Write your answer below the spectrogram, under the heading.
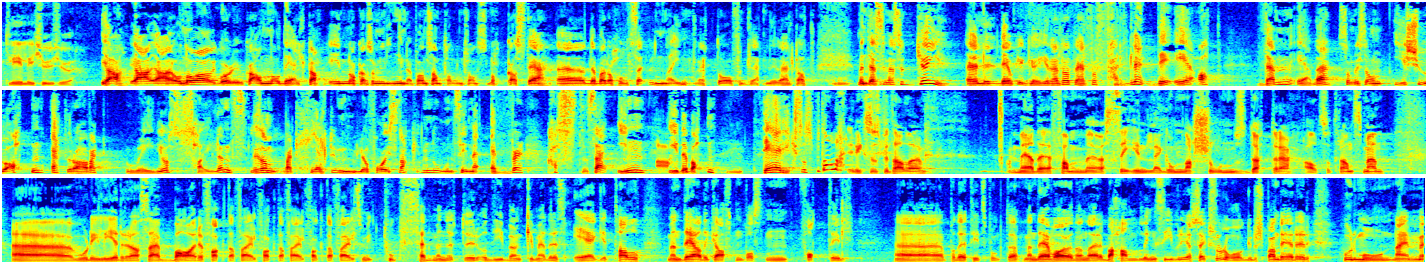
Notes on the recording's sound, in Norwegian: Live fra Arctic Pride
